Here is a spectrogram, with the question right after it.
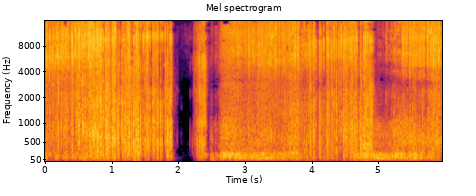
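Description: Long green nails scratch the top and sides of a round purple foam microphone cover, making a dense, muffled scratching rumble heavy in the low end. The scratching briefly stops just before the two-second mark, then resumes just as thick and steady to the end.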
